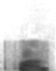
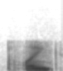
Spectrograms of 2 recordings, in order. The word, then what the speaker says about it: Planck: Max Planck, or Planck, some people, if they Englishize the last name, will be pronounced Planck, came up with.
